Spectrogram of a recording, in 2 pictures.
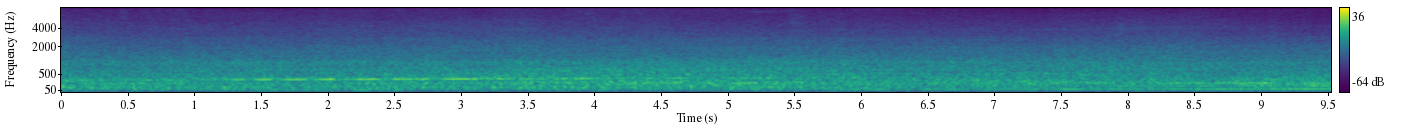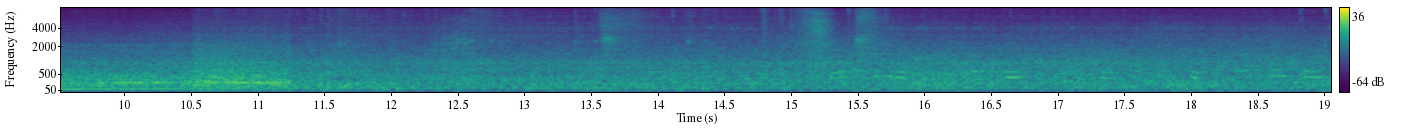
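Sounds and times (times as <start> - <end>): road traffic: 0.0 - 19.0
vehicle approaching: 0.0 - 19.0
electric train running: 10.4 - 19.0.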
